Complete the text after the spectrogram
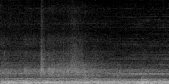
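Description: Water splashes heavily in a bathtub.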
